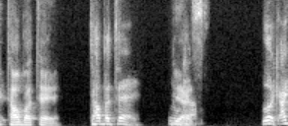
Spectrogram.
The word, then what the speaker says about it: Taubaté: Well, you butcher a little bit. You would say Taubaté.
